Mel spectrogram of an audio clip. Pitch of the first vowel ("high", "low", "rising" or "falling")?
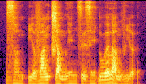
low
